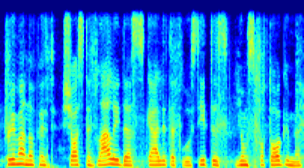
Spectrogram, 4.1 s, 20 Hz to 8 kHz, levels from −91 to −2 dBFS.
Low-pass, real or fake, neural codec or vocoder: 7.2 kHz; fake; codec, 16 kHz, 0.8 kbps, ZipCodec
